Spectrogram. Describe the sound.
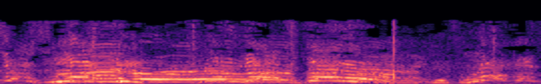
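A protest crowd in Oracle, Arizona, gathered to block the arrival of a bus carrying a few dozen children, shouting loudly together, several raised voices overlapping in strained, high-pitched yells that surge in bursts with brief dips between them.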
